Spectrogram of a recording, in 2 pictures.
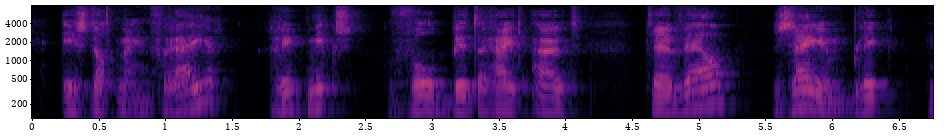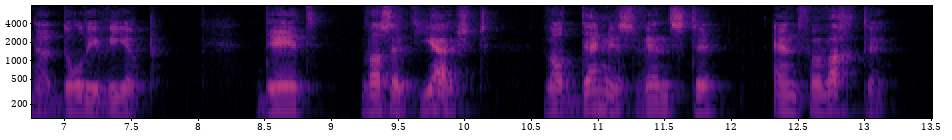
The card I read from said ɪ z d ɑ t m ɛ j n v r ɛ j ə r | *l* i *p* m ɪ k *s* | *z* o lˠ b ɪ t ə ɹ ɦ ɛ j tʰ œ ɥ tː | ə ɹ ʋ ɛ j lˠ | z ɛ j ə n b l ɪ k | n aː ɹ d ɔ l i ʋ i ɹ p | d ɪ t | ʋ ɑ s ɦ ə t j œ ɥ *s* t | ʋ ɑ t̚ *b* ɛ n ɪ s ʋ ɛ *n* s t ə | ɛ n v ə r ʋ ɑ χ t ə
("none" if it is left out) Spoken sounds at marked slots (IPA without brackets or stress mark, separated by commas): r, p, s, v, s, d, n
